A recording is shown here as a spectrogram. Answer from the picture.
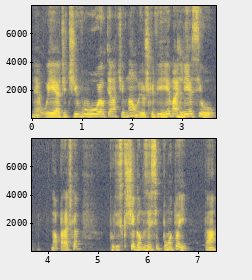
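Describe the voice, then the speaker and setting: Speech moves at a fairly quick pace with ordinary pitch variation. The background is silent on a very clean recording. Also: man, fairly high pitch for a man. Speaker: lawyer commenting on public exam lawsuit. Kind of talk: video commentary monologue. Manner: fast; hesitant fillers.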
